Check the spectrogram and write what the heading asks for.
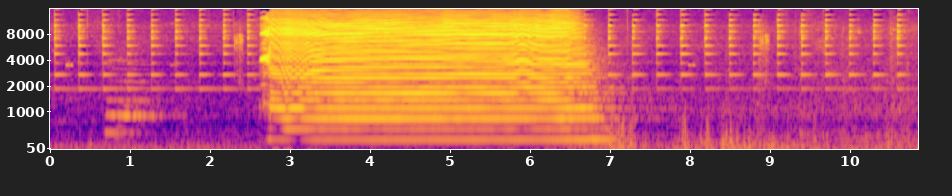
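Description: ALCo diesel locomotive's air horn sounding one long, steady blast of about four seconds, starting near three seconds in, over the rapid steady ringing of a level-crossing warning bell. After the horn, the locomotive's diesel engine rumbles as it approaches.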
